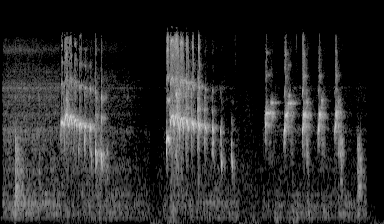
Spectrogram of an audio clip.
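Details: Bald eagle (Haliaeetus leucocephalus) call: three bursts of thin, high chittering notes tumbling downward in pitch, the last breaking into separate piping notes about a third of a second apart.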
